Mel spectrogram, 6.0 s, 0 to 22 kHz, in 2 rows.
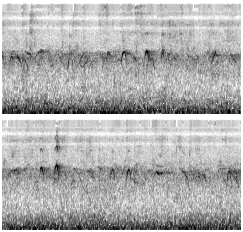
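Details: Thousands of 10-day-old ducklings on a real duck farm, interacting while feeding: a dense chorus of high, short peeps with brighter individual calls now and then, over low steady noise.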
